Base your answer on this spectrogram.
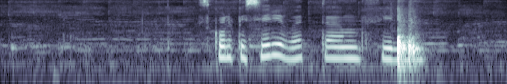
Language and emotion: Russian, neutral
